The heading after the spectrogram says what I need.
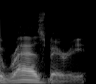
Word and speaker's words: raspberry: The way it's spelled like raspberry? Because you always just say raspberry.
